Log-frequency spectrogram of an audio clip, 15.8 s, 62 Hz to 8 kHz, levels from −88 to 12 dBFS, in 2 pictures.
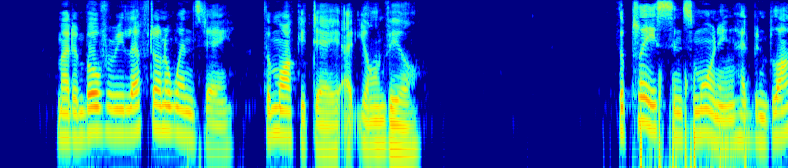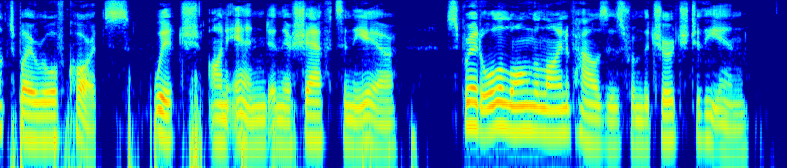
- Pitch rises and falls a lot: Yes, wide, 5.7 semitones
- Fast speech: No, average, 170 wpm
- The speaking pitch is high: No, medium, 140 Hz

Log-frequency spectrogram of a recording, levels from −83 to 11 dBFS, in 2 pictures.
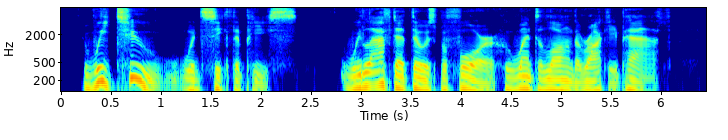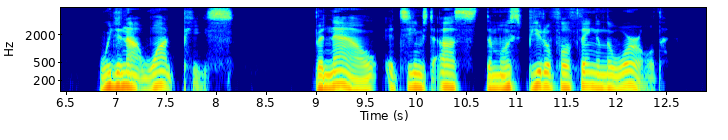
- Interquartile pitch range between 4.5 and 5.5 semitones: Yes, average, 4.8 semitones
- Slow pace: No, average, 165 wpm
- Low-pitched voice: Yes, low, 125 Hz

